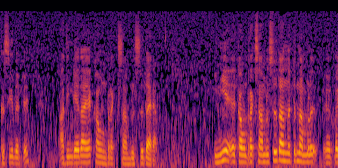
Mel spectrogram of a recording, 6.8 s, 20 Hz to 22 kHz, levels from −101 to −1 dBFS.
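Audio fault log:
Throughout: overdone noise removal. Heavy suppression gates bands near the noise floor, leaving near-silent gaps with twinkling specks and removing quiet parts of the voice. Spectrogram shows blotchy, holed, patchy energy.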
